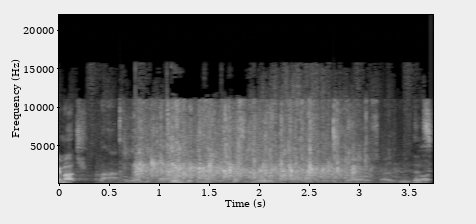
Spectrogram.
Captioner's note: applause; applause drowns out speaker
